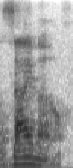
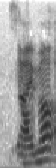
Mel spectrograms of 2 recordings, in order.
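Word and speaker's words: Xizmo: I think it's it's x i z m o I'm not sure how to pronounce that's the name of the company I think they called zymo zaimo okay yeah it's a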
